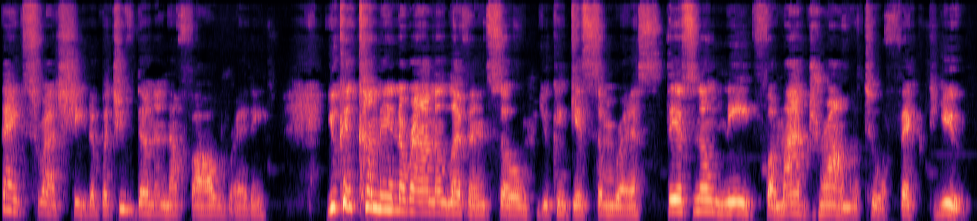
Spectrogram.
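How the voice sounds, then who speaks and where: A woman voicing a bitter, betrayed young man who speaks in a low, brooding, clipped way. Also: measured pace. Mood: weary.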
